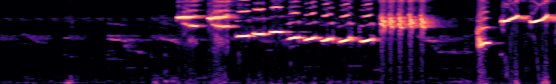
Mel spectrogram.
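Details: At dawn, a brown-chested jungle flycatcher gives a loud, clear ngeplong song: fast, high, sliding whistles stepping downward, a burst of scratchy notes, then more bright rising and falling whistles.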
